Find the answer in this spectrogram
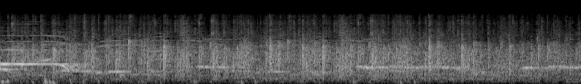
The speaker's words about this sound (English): It's a real privilege that I have to be able to walk him up here, and I'm inviting him to speak to you guys. So could you guys give him a round of applause as I welcome him up here?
